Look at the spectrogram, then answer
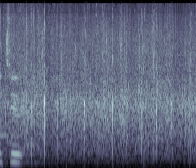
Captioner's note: applause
